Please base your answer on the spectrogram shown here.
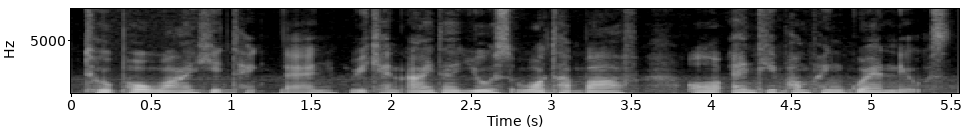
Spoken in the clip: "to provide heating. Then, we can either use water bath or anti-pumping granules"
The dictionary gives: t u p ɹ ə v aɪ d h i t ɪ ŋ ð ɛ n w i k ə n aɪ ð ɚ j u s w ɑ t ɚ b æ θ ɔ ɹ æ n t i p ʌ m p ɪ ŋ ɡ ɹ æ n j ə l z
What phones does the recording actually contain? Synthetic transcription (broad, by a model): t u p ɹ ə w aɪ h i t ɪ ŋ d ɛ n w i k ə n aɪ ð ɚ j u s w ɑ t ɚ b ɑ f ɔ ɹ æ n t i p ʌ m p ɪ ŋ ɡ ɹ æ n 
